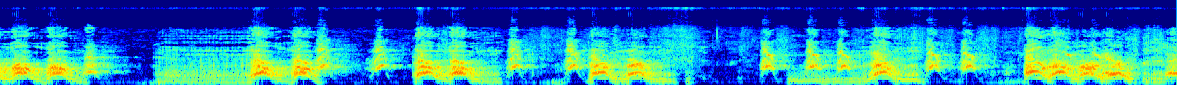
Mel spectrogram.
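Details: Angry barking from a female pit bull mixed with Redbone Coonhound, aggressive toward the camera; rapid clustered barks with a rough, growly edge, broken by short pauses.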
